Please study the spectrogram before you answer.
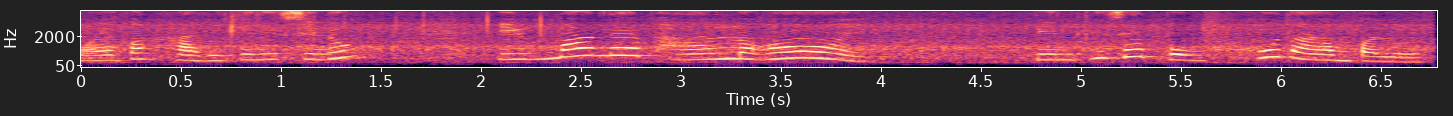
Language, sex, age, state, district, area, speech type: Assamese, female, 45-60, Assam, Nagaon, rural, spontaneous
